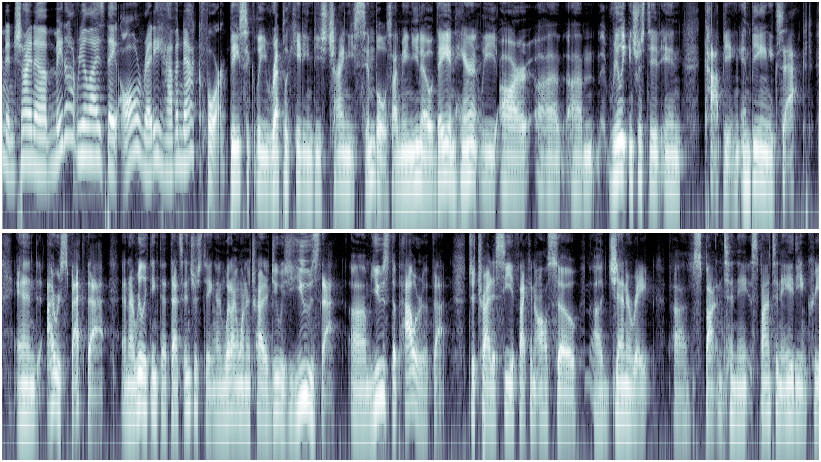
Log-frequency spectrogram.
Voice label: CARTOON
